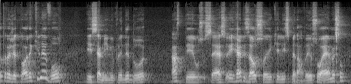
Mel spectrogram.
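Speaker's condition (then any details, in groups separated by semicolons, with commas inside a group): No condition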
